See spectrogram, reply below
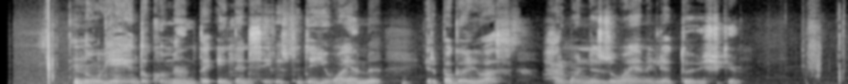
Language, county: Lithuanian, Vilnius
